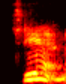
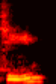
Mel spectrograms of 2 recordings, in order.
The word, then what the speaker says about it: Jan: the first one go it's Jan Jan not Jean is it Jan well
